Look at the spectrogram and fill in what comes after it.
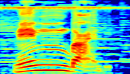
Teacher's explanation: Nun sukun diubah cara bacanya menjadi mim. Mim ba'di. Catatan untuk iqlab: ketika membaca iqlab, bibir atas dan bibir bawah itu saling bertemu, tapi tidak ditekan dengan kuat.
